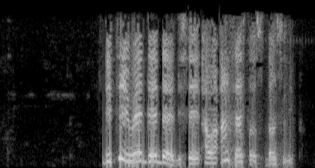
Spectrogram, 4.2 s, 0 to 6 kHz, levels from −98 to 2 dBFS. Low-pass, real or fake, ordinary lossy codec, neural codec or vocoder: 5.4 kHz; real; AAC, 32 kbps; none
